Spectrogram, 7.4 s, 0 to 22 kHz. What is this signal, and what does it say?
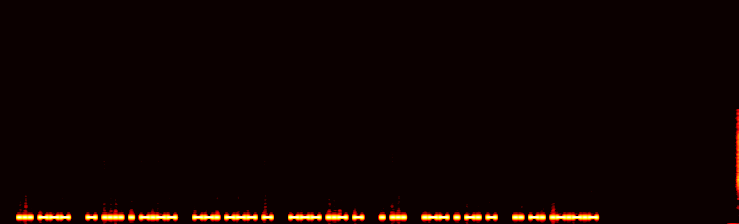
Morse code, heard as a keyed tone, about 46 wpm, 700 Hz. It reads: SO THEY GOT OUT ES WENT IN.
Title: Sentences from Top 300 Words and Abbreviations 45wpm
